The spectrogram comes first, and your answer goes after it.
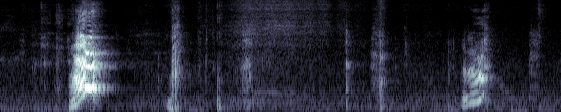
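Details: A male Corgi gives a sharp, loud bark, then a few softer yips and a second bark, reacting to the smell of nail polish remover, which he hates.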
